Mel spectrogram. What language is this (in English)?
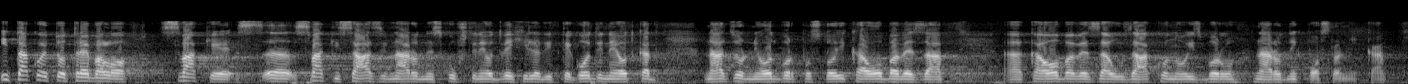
Serbian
